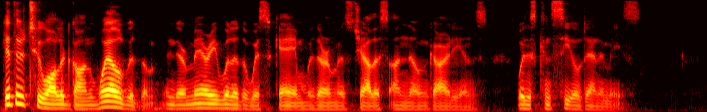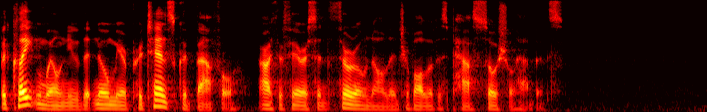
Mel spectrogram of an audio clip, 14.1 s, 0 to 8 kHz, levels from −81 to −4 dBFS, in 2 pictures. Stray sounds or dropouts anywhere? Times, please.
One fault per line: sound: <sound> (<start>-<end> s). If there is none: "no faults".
no faults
